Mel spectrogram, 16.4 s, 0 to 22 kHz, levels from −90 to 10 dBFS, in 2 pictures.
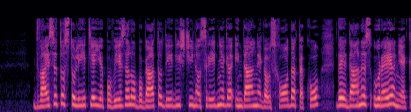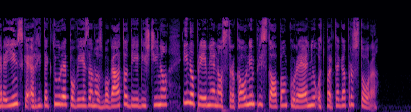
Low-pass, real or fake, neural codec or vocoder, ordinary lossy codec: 19.8 kHz; real; none; MP3, 48 kbps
